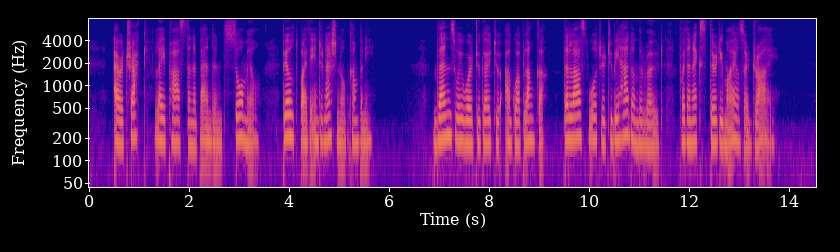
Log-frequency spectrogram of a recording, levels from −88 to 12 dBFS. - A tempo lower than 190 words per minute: Yes, average, 155 wpm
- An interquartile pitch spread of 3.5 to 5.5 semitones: No, narrow, 2.5 semitones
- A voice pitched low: No, medium, 175 Hz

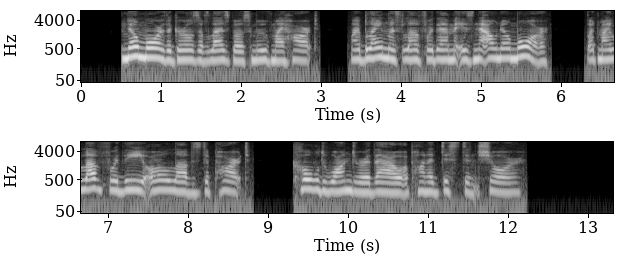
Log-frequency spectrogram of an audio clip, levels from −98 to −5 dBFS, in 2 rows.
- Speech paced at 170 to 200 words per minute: No, average, 150 wpm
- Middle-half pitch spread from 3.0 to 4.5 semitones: No, narrow, 2.4 semitones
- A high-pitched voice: Yes, high, 220 Hz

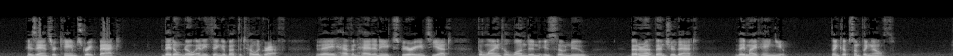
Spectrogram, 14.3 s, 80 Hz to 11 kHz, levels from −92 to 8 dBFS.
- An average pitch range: Yes, average, 3.8 semitones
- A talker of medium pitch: No, low, 110 Hz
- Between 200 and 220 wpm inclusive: No, average, 155 wpm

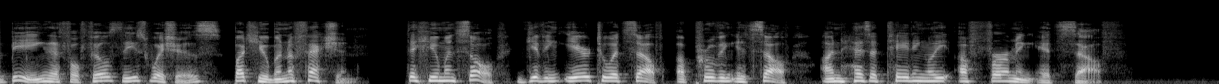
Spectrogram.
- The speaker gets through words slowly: Yes, slow, 105 wpm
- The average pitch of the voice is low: No, medium, 150 Hz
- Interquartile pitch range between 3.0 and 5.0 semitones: Yes, average, 3.8 semitones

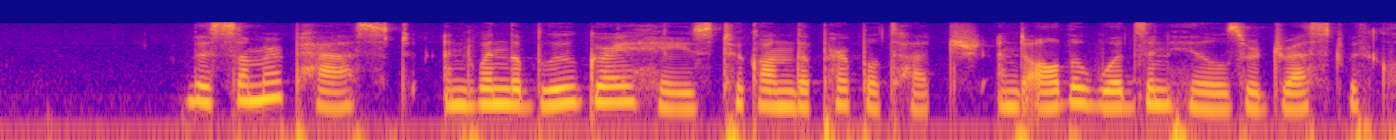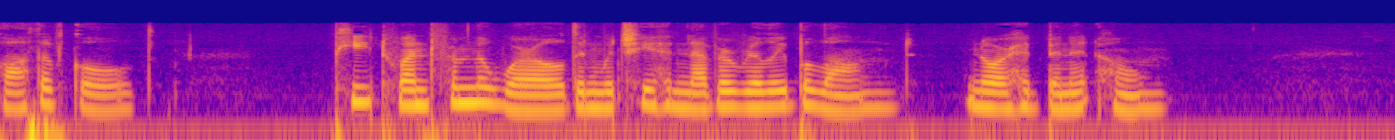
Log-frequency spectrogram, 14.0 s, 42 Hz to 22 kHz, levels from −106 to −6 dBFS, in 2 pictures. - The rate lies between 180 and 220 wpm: Yes, average, 185 wpm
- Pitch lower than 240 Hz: Yes, medium, 185 Hz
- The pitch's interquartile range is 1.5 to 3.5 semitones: Yes, average, 2.9 semitones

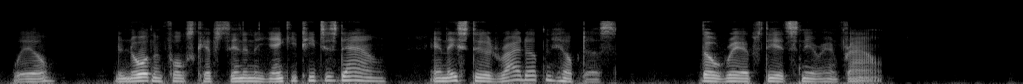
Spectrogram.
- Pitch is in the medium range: Yes, medium, 145 Hz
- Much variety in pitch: No, average, 3.4 semitones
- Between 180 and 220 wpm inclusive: No, average, 140 wpm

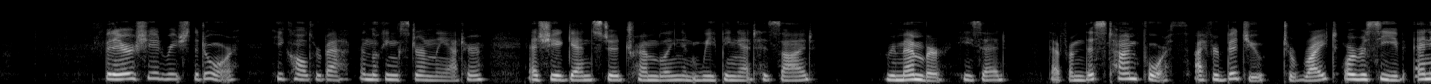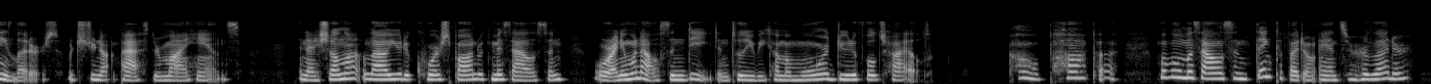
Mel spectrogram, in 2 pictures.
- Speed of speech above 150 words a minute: Yes, average, 180 wpm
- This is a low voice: No, high, 220 Hz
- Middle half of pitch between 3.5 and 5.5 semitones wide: No, average, 3.1 semitones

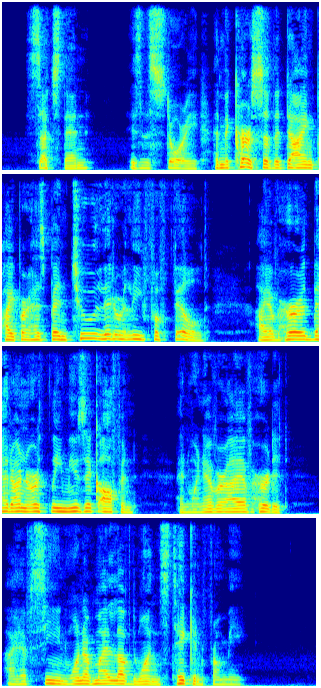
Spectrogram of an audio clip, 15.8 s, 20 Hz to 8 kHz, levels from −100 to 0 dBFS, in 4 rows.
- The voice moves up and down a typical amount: Yes, average, 3.5 semitones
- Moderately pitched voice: Yes, medium, 150 Hz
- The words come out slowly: No, average, 160 wpm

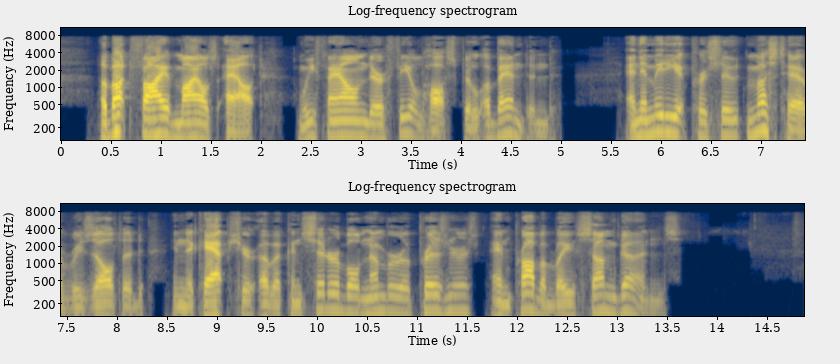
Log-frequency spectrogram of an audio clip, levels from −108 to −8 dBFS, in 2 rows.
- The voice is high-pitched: No, low, 125 Hz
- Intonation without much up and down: No, wide, 5.6 semitones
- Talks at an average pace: No, slow, 115 wpm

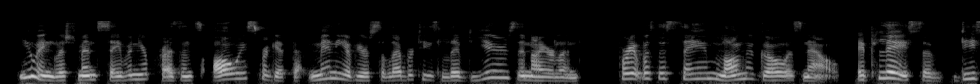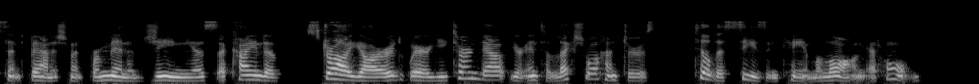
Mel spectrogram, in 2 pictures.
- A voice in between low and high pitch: No, very high, 250 Hz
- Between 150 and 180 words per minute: Yes, average, 160 wpm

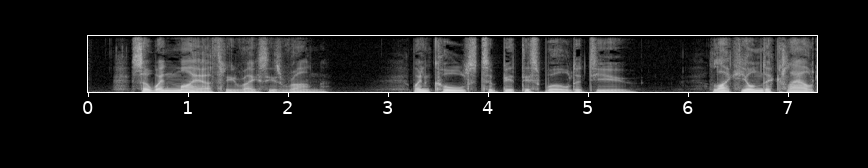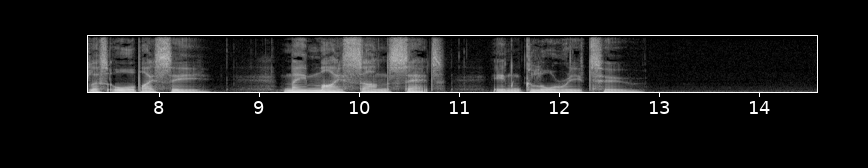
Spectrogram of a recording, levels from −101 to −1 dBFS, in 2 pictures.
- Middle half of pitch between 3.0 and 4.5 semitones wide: Yes, average, 3.8 semitones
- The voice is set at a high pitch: No, very low, 80 Hz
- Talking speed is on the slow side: Yes, slow, 110 wpm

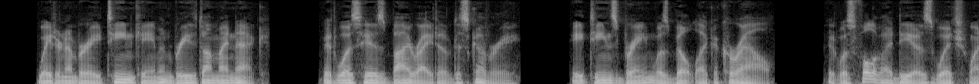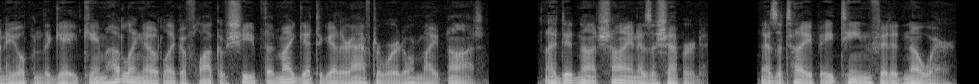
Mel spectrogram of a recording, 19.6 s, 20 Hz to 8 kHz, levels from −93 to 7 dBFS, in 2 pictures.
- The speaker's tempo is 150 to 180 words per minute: No, average, 195 wpm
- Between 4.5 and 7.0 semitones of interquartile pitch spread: No, average, 3.1 semitones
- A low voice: Yes, very low, 75 Hz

